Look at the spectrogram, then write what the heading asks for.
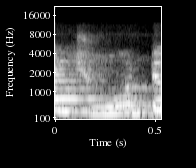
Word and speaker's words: झूठ: आणि हे पण सही पण इथे जेव्हा झूठ बोलतो आपण तर झ ज नाही झ याचा उच्चारण होते तर याबद्दल आपल्याला कोणता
